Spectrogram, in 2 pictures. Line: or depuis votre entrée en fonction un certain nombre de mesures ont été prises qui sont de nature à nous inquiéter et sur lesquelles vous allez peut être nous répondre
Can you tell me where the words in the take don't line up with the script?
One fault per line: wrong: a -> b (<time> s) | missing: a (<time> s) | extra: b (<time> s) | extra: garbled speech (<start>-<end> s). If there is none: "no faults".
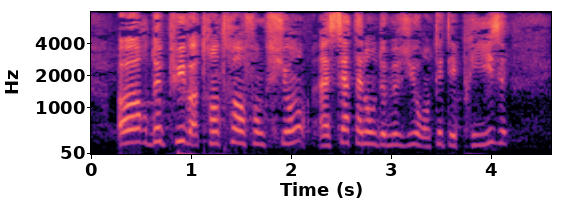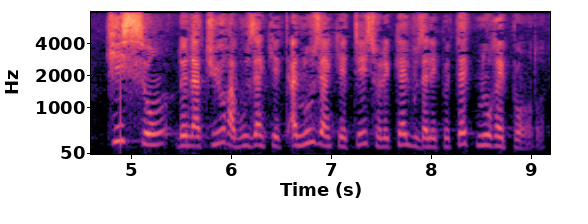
no faults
